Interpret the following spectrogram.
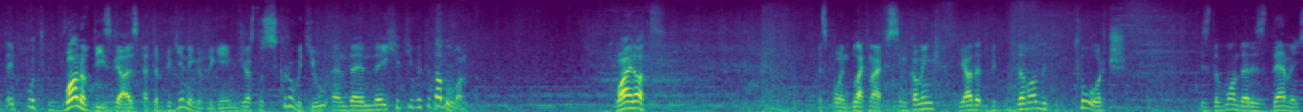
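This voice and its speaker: Speaking fairly quickly with frequent pauses, this young man with a Croatian accent and medium pitch streams gameplay from a room at home. Over music, he excitedly swears and laughs at bosses and chats with viewers on his headset.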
